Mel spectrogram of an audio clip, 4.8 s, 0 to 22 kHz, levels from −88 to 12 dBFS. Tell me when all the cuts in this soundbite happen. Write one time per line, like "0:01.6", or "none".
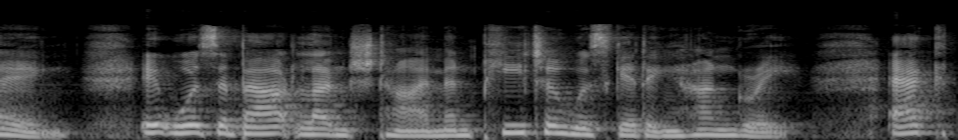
none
